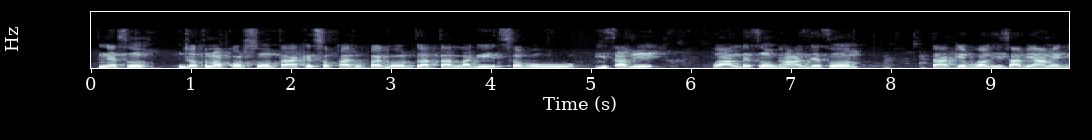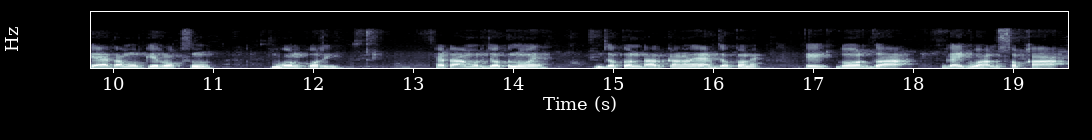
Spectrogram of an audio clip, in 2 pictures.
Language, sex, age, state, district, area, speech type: Odia, female, 45-60, Odisha, Bargarh, urban, spontaneous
